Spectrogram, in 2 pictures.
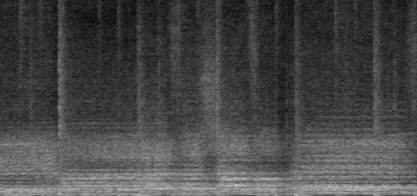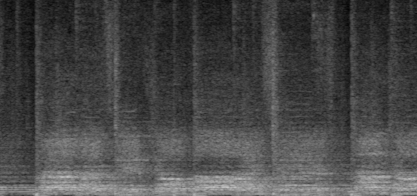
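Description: Choir singing a church hymn with instrumental accompaniment, sung while Communion is being given out.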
